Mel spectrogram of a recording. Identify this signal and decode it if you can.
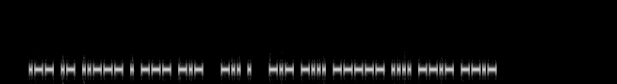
Morse code, heard as a keyed tone, about 46 wpm, 700 Hz. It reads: WA2EOK DE KB0HQQ
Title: USA Callsign DE Callsign - 6 Characters - 45wpm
